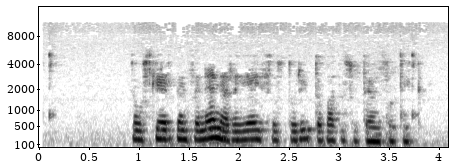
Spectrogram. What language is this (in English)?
Basque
